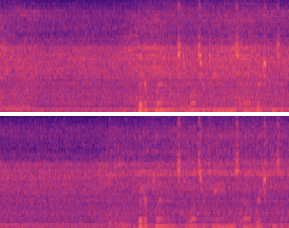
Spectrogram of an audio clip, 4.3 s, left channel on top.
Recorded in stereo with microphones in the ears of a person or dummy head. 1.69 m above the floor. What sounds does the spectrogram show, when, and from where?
2.0 s a man speaking: 5° right (ahead or behind)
